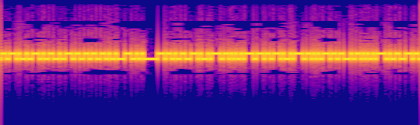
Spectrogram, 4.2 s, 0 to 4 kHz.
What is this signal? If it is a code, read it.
RTTY, about 45.45 baud. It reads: HAWAII, WHERE HER CREW
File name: fsk170 / USS-New-Jersey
